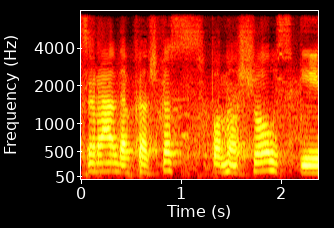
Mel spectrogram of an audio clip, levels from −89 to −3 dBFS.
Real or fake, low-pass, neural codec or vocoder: fake; 7.2 kHz; codec, 16 kHz in and 24 kHz out, 0.6 kbps, FireRedTTS-2 codec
